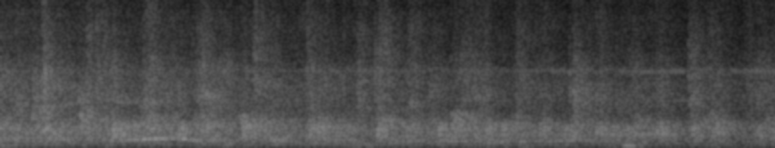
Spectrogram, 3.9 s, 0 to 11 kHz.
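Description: Applause for the Farmer of the Year 2018 award winner at the St. Lucia Industrial and Small Business Awards, a steady, dense wash of clapping from a large audience filling the hall without pause.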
